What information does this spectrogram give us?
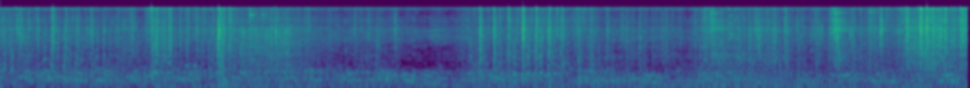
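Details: A pair of domestic Kalduma pigeons gives low rolling coos murmuring almost continuously, with sharp clicks and shuffling in an enclosed room.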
